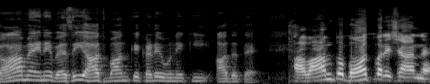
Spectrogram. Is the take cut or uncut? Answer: cut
